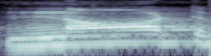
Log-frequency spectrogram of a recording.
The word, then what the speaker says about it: knot: So in this case, you don't pronounce knee, knife, knight, knot, kno. No, only knee, knife, night, not, no. So in this case, K are understood or silent.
